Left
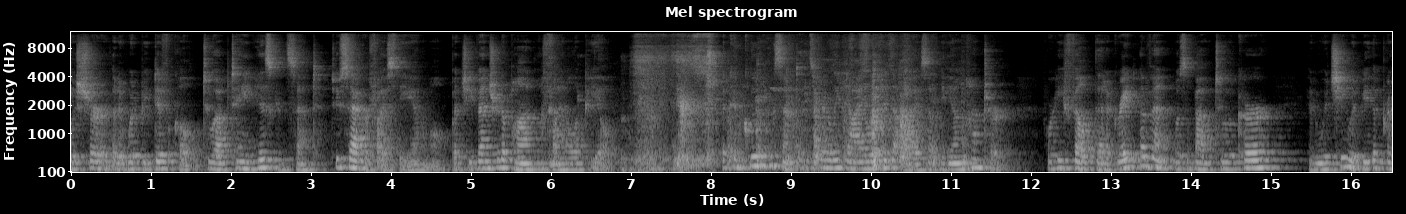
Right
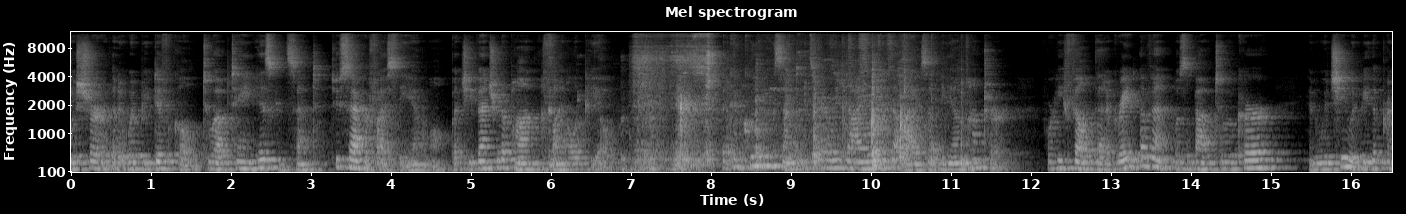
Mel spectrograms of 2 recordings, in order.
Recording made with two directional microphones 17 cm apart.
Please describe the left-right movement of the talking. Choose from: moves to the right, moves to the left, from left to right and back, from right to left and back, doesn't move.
doesn't move.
